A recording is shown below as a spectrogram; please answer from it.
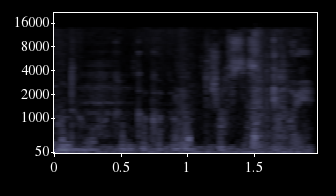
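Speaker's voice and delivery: whispered urging, come on; softly whispered encouragement; whispering. Real, not acted.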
